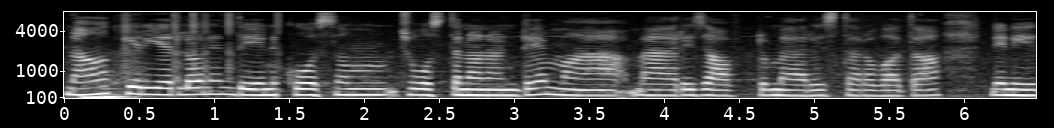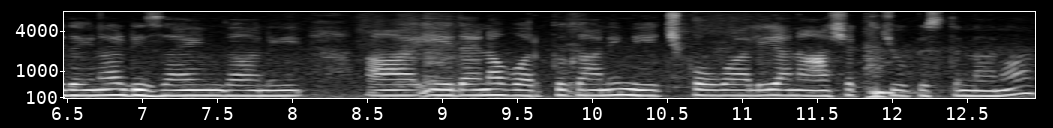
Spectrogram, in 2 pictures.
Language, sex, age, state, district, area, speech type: Telugu, female, 18-30, Andhra Pradesh, West Godavari, rural, spontaneous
